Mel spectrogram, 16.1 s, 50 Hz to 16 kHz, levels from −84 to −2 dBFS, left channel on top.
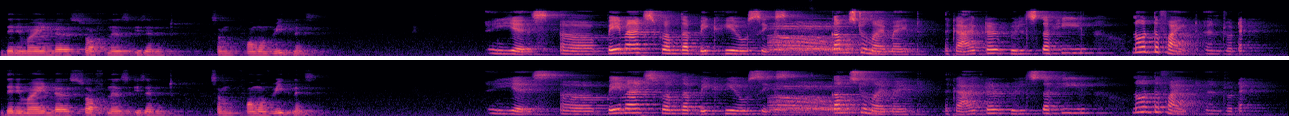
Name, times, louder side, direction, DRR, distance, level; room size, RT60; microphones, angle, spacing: voice 1, 0.0-2.1 2.7-3.9, right 1 dB, 90° right, 5 dB, 1.6 m, -32 dB
voice 2, 6.1-11.4 11.8-13.8 14.2-15.5, left 5 dB, 65° left, 6 dB, 1.4 m, -30 dB
sound 1, 9.6-11.0, left 3 dB, 90° left, 1.2 m, -35 dB
18.0 x 7.7 x 9.0 m, 1.1 s
head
